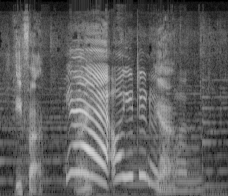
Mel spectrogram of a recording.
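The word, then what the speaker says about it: Aoife: you spell you uh pronounce the name a-o-i-f-e chat IFA yeah oh you do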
